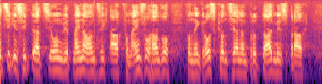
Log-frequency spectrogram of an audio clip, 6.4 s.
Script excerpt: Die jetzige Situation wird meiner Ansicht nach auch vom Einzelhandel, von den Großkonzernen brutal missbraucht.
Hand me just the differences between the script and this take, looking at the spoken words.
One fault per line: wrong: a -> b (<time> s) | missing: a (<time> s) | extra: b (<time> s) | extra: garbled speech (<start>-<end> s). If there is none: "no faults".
missing: nach (2.2 s)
